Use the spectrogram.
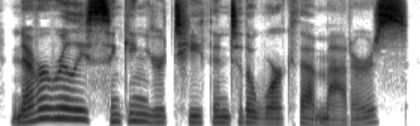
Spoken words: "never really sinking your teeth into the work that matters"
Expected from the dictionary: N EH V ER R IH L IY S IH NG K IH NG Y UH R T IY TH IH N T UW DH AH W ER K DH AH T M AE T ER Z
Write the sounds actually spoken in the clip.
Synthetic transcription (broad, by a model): N EH V ER R IH L IY S IH NG K IH NG Y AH R T IY TH IH N T UW DH AH W ER K DH AH T M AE T ER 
